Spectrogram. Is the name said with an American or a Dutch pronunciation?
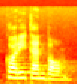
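Dutch. The name is said with Dutch pronunciation.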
